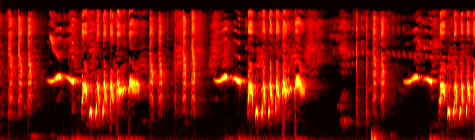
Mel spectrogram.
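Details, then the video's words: White-rumped shama song: a clear rising whistle slides into a rapid cascade of descending, ringing notes, the same phrase repeated three times, roughly every three and a half seconds, with high ticking notes between. "Amazing White-rumped Shama Bird Song Singing And Chirping"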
